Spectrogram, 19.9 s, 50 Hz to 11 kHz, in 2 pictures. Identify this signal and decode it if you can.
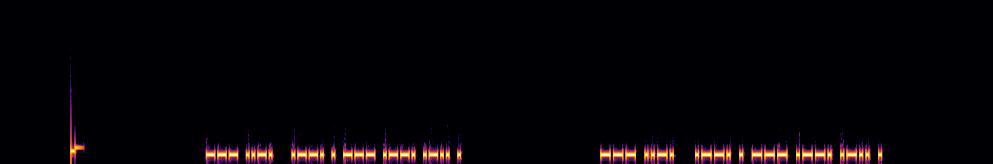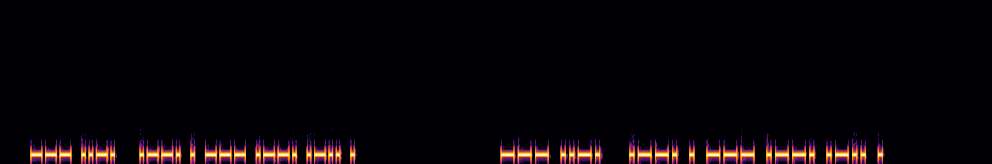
Morse code, heard as a keyed tone, about 33 wpm, 700 Hz. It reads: OF PEOPLE OF PEOPLE OF PEOPLE OF PEOPLE
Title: Speed-Racing - Sets of 2 Words 28wpm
